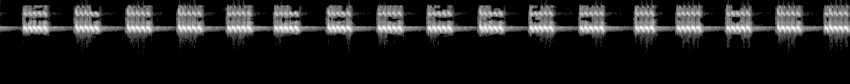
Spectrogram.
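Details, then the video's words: Male cricket chirping on a summer evening: steady, high-pitched pulsed chirps about four per second, each a short bright trill with a fainter higher overtone, in an even rhythm over silence. "Cricket Chirping Sound Effect"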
